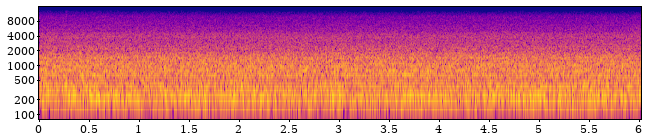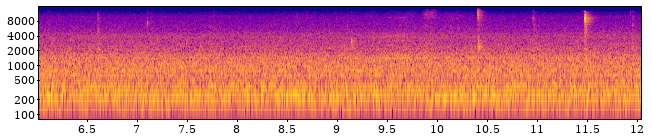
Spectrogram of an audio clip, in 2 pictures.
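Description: Quiet steady room hum, like a fan or air conditioner running, with a couple of faint clicks near the end.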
